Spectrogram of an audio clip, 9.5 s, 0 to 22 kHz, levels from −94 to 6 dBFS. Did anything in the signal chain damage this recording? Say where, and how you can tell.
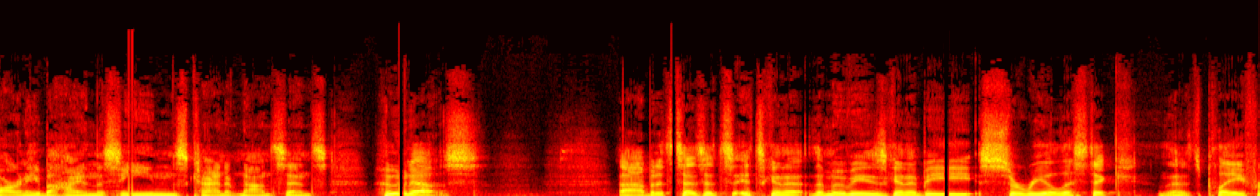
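Yes, at the codec stage: gaps at joins of encoded pieces. Silences open at 0.97 s (26 ms), then 3.0, 5.04 and 7.09 s (43 ms), every 2 s, from untrimmed encoder delay and padding.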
